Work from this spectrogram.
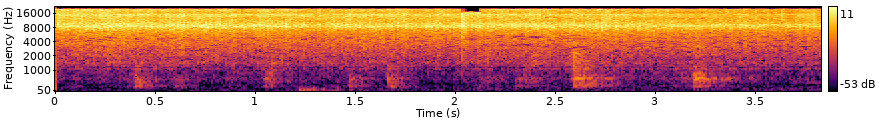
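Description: Garam masala and turmeric fry in oil with a steady, faint sizzle, while a spoon stirs and scrapes the pan in soft, irregular strokes.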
